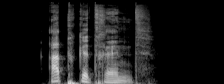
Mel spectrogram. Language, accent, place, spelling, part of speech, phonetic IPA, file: German, Germany, Berlin, abgetrennt, adjective / verb, [ˈapɡəˌtʁɛnt], De-abgetrennt.ogg
- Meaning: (verb) past participle of abtrennen; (adjective) detached, severed, separated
